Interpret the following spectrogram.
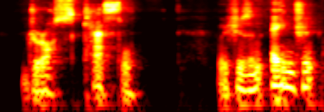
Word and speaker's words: Droß: I will pronounce it wrong. I want to say Dross because of the B in it.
